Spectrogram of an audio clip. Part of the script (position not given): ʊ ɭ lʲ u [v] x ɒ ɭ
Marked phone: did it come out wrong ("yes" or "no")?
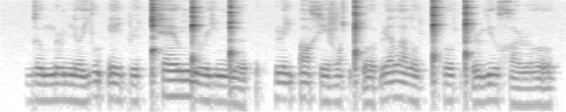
yes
